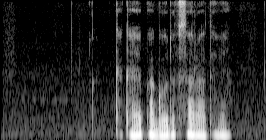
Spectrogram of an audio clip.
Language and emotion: Russian, neutral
